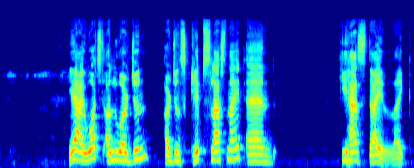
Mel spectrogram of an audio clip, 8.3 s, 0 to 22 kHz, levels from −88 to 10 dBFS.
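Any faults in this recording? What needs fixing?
No faults can be heard anywhere in the speech. Nothing needs fixing, so no preventive step is called for.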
